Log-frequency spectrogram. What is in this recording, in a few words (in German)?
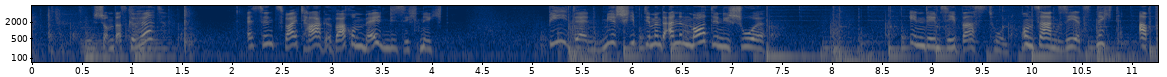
Synchron; Jane the Virgin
